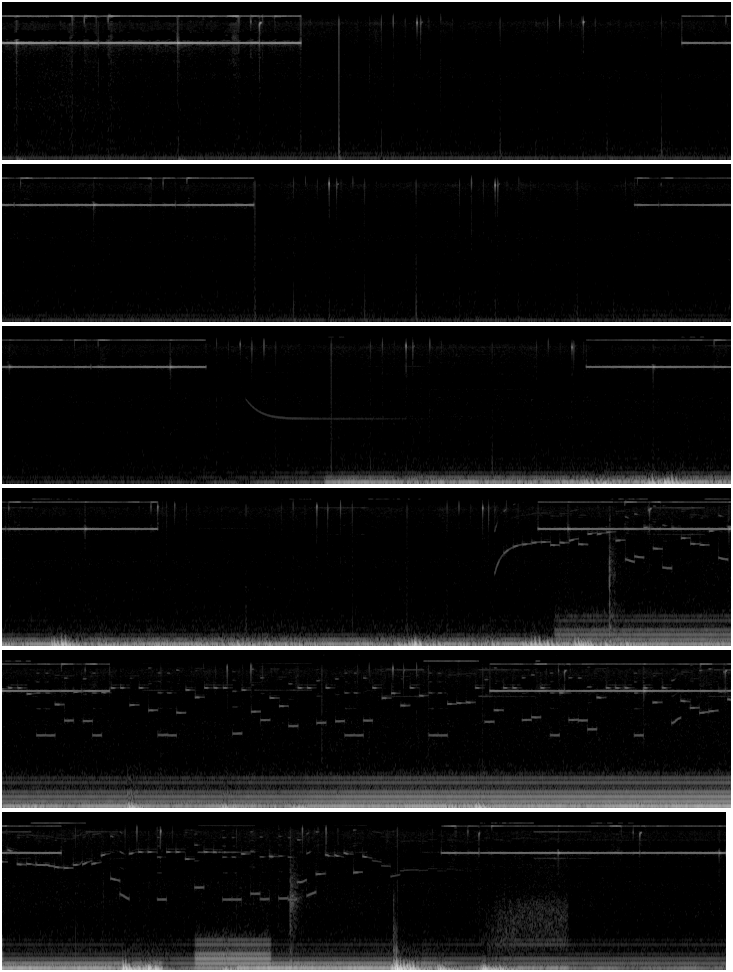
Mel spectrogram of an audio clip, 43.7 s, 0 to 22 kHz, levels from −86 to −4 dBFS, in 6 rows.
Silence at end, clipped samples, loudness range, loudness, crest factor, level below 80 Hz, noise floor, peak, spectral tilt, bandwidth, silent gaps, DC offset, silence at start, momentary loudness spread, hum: 0 s; under 0.1%; 13 LU; -41 LUFS; 28 dB; -40 dBFS; -68 dBFS; -12 dBFS; -4 dB/octave; 17 kHz; none; under 0.1%; 0 s; 16 LU; 60 Hz at -65 dBFS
